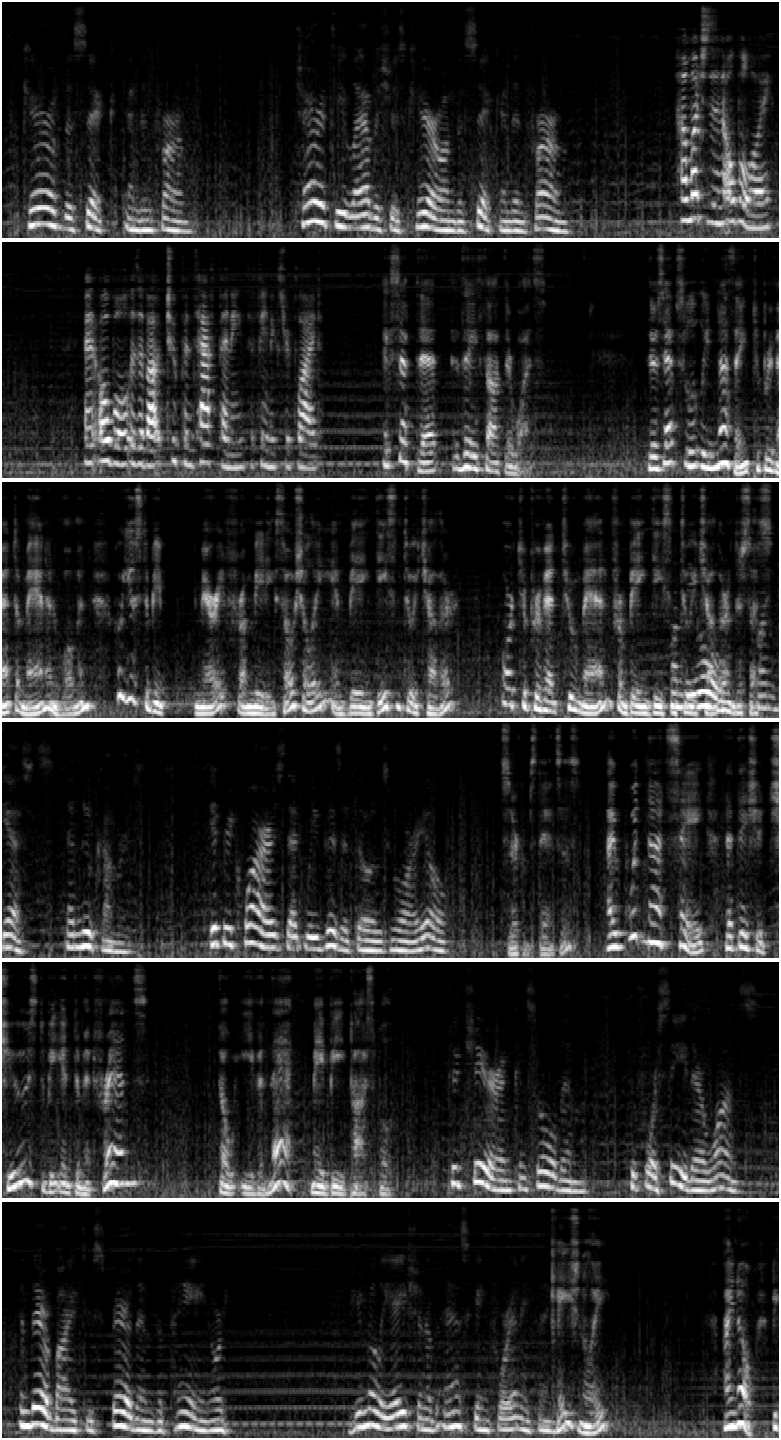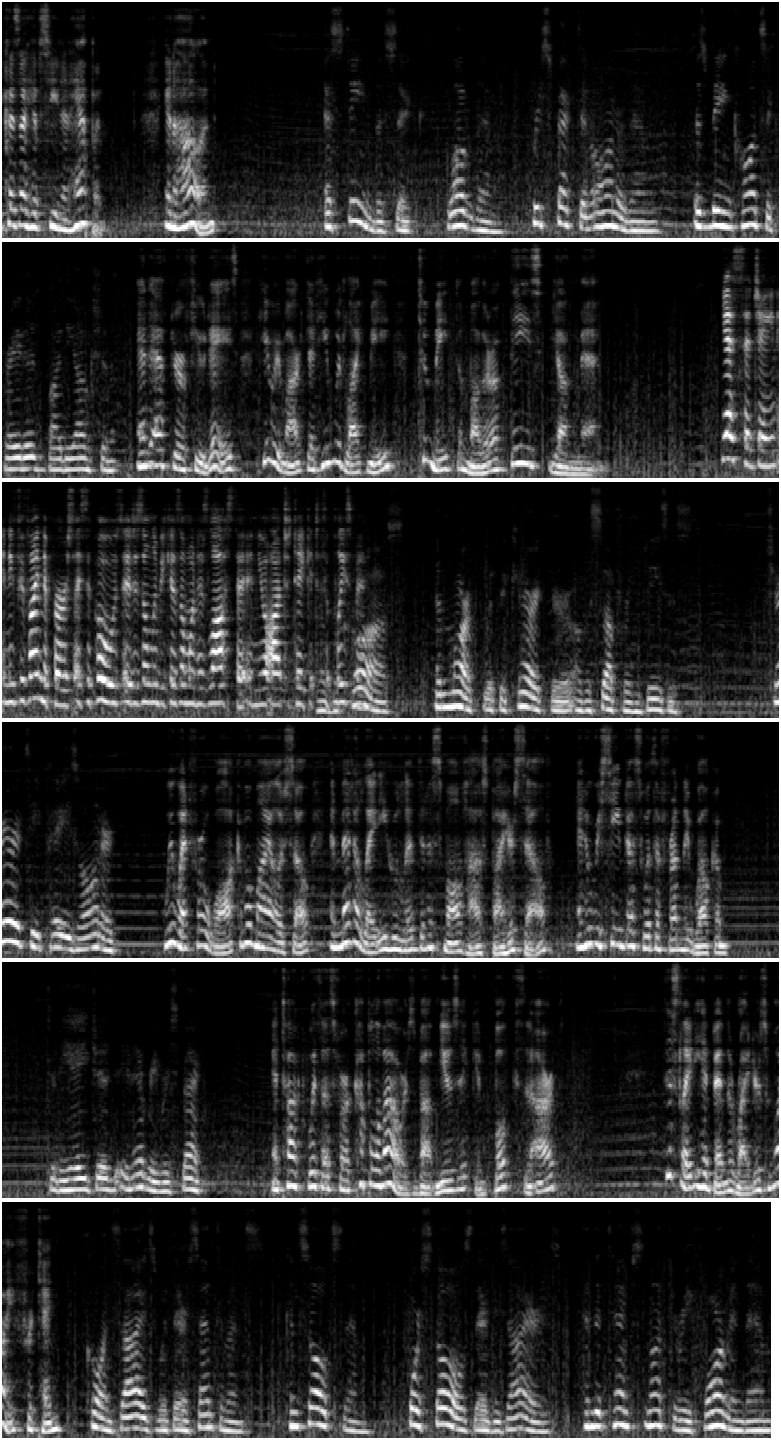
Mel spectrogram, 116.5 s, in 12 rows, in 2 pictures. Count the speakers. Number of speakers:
three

